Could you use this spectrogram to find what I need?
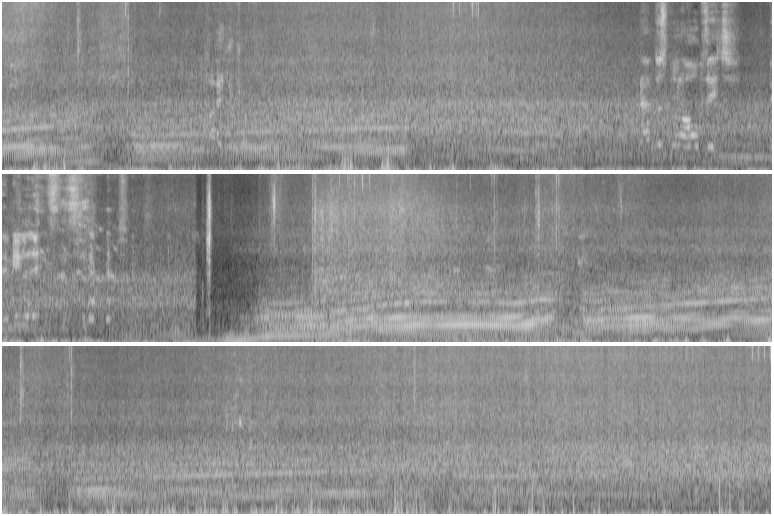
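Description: A car engine roars and revs up through the gears, close by.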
